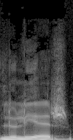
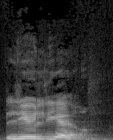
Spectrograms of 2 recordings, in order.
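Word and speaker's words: Lhuillier: Lulier, Monique. – Lulier.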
